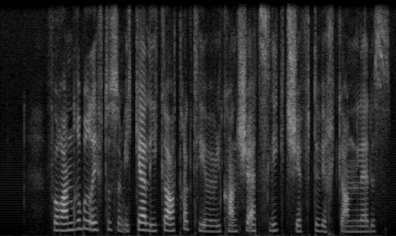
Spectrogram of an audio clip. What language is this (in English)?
Norwegian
